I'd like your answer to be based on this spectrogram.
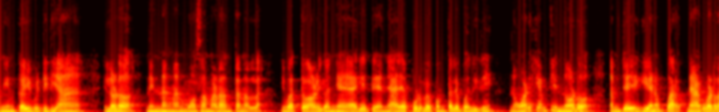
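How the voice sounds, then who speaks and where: A man's voice: fairly high pitch, darkish tone, close to an everyday voice. A man playing a stern uncle who lectures and warns, with a village Kannada accent. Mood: warning. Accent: Kannada, Karnataka village dialect. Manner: lecturing, warning. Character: stern self-assured uncle issuing warnings. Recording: tinny phone-like recording.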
